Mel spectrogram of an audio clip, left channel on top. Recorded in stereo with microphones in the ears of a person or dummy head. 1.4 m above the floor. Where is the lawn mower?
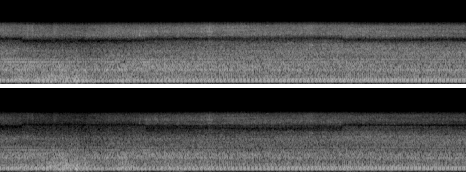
30° left (ahead or behind); by 4.7 s 25° left (ahead or behind).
